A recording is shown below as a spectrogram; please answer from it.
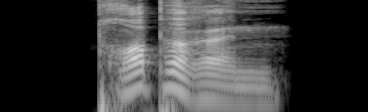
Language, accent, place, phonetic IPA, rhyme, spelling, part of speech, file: German, Germany, Berlin, [ˈpʁɔpəʁən], -ɔpəʁən, properen, adjective, De-properen.ogg
- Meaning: inflection of proper: 1. strong genitive masculine/neuter singular 2. weak/mixed genitive/dative all-gender singular 3. strong/weak/mixed accusative masculine singular 4. strong dative plural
